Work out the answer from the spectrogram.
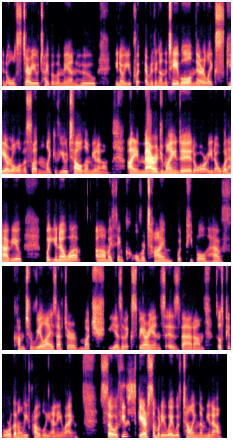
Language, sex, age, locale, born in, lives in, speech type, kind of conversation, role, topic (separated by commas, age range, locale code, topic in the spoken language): English, female, 45-49, en-US, United States, United States, conversation, advice, advisor, How can I balance excitement and realistic expectations in a new relationship?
